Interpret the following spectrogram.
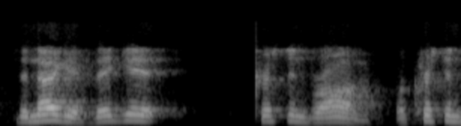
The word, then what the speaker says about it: Braun: that's cool um the nuggets they get kristen braun or kristen brown that's how it's apparently pronounced that's a good pick really want to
